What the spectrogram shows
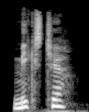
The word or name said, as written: MIXTURENE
